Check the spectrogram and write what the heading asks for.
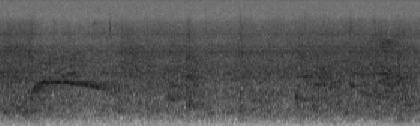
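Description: Steady background babble of many distant voices with a general rumble of outdoor noise. About half a second in, one long high call rises and then falls away.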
